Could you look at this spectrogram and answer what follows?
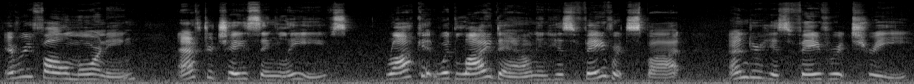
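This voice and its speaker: Female storybook reader: high, very lively pitch, unhurried, instructive, faint rumble behind. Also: poor audio. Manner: expressive, instructive, addressing young children. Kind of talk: children's read-aloud, asking listeners questions.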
